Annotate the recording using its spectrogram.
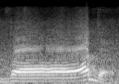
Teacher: মনে রাখবেন যে দদের উচ্চারণের ক্ষেত্রে যেন আপনার জিহ্বার আগাটা দাঁতে না লাগে, সামনের দাঁতে, জিহ্বার পার্শ্বটা লাগবে দাঁতে। জিহ্বার পার্শ্ব এবং মাড়ির দাঁতের গোড়ার সাথে আপনি লাগিয়ে বলবেন দদ। যদি দূর থেকে কেউ শুনে তো কেউ হয়তো ধারণা করবে এটা জ বলতেছে, কেউ ধারণা করবে দ বলতেছে।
